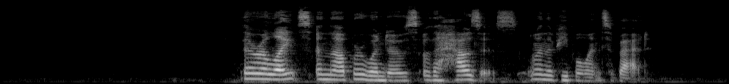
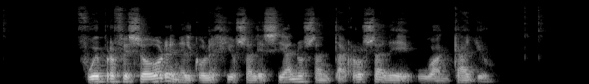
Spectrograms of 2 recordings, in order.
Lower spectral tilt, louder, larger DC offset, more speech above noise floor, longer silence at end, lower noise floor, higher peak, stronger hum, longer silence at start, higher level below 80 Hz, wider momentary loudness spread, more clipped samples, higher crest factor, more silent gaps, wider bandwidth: about the same, -4 dB/octave vs -4.5 dB/octave; second, -24 LUFS vs -21 LUFS; neither; first, 47 dB vs 36 dB; second, 0.8 s vs 1 s; first, -71 dBFS vs -57 dBFS; about the same, -2 dBFS vs -2 dBFS; neither; first, 2.45 s vs 0.8 s; second, -68 dBFS vs -62 dBFS; first, 14 LU vs 10 LU; neither; about the same, 24 dB vs 20 dB; neither; about the same, 15.5 kHz vs 15.5 kHz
